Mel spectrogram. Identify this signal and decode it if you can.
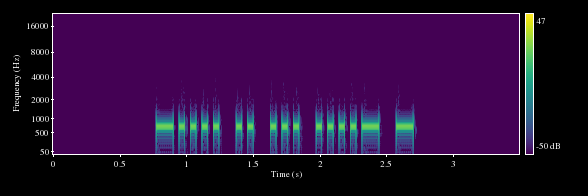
Morse code, heard as a keyed tone, about 27 wpm, 700 Hz. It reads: 6IS4T
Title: Five Challenging Letter-Number Combinations 28wpm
